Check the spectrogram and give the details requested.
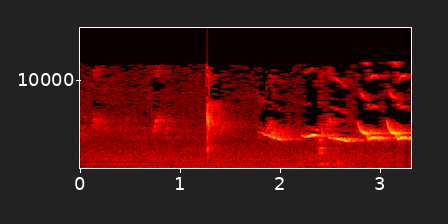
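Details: Chestnut-bellied seed finch, second place at a singing tournament in Florianópolis on 11 December 2011, sings clear, high whistled phrases of looping, falling notes in the second half, over a steady low hum and background noise.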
